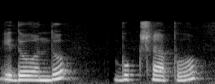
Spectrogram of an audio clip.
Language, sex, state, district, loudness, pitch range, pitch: Kannada, female, Karnataka, Bangalore, -14 LUFS, 200-235 Hz, 215 Hz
